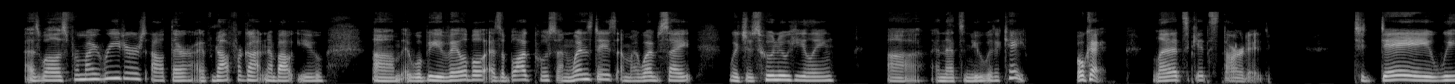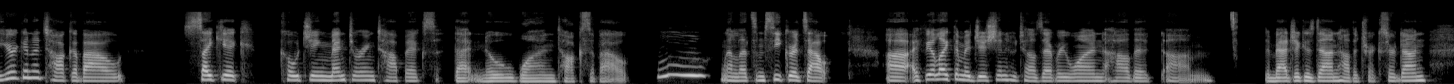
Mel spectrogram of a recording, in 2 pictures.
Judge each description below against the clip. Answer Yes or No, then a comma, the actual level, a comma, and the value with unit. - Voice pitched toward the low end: No, medium, 185 Hz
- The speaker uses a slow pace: No, average, 185 wpm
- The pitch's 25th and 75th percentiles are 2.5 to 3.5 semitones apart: No, average, 4.0 semitones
